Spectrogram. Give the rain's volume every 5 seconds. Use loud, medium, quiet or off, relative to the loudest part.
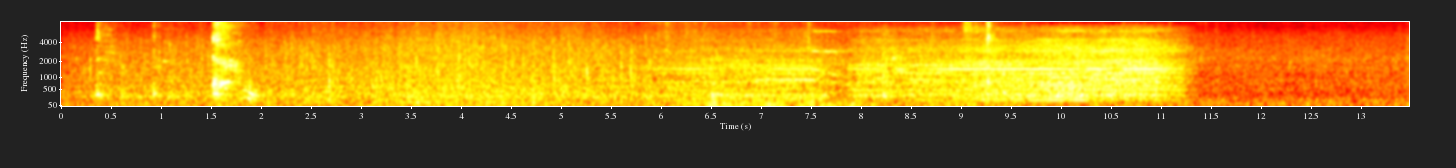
loud, loud, medium.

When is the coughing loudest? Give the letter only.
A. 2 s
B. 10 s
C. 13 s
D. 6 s
A.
